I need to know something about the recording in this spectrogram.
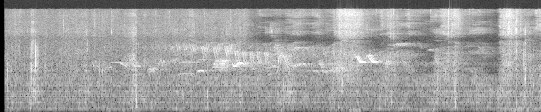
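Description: A person's footsteps swish through tall grass.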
